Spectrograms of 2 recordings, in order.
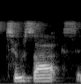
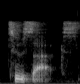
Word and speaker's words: Two Sockz: So my Instagram name is Two Socks. It's spelled TWO, then underscore SOCKZ. Two Socks.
